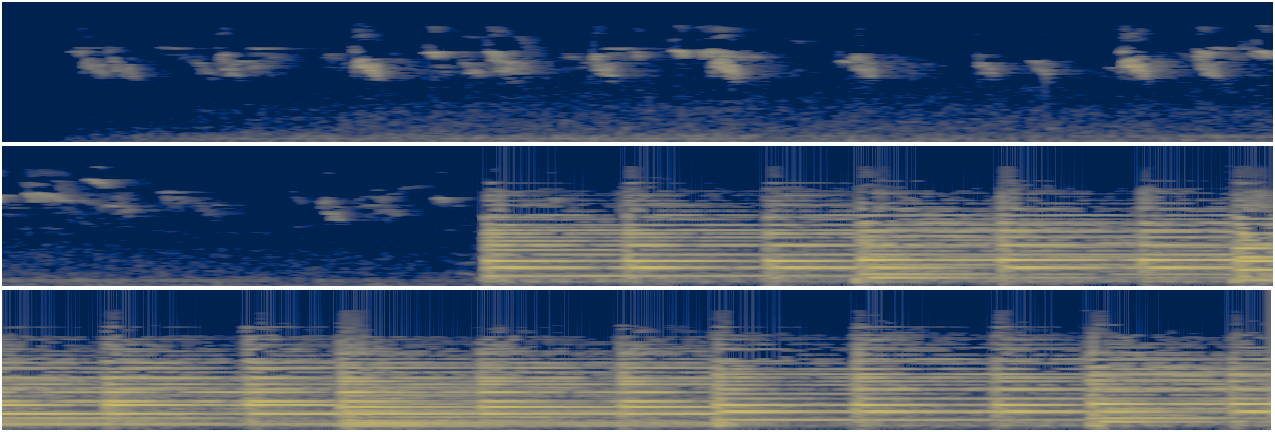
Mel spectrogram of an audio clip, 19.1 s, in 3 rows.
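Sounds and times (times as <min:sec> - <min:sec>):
small birds chirping and twittering: 0:00.3 - 0:09.8.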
